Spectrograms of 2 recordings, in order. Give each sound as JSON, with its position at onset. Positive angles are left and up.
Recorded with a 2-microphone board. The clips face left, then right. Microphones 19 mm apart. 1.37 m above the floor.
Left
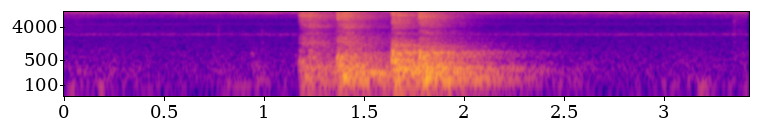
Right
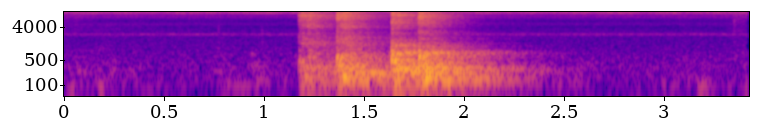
{"t": 1.2, "sound": "writing", "side_deg": -40, "distance_m": 1.3}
